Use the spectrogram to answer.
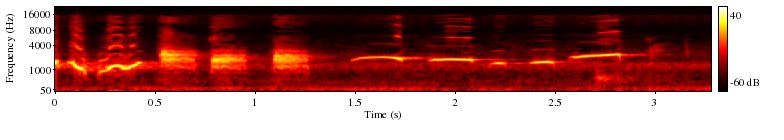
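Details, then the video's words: Murai batu song, a white-rumped shama lure for contest birds: a few rough, buzzy harsh notes followed by long, clean, level whistles and a final high, rising whistle. "OCEHAN MURAI BATU PALING EDAN, COCOK UNTUK PANCINGAN MURAI BATU UNTUK LOMBA"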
